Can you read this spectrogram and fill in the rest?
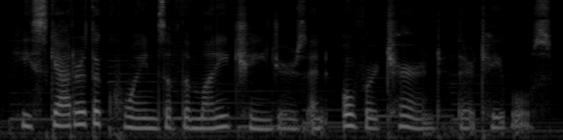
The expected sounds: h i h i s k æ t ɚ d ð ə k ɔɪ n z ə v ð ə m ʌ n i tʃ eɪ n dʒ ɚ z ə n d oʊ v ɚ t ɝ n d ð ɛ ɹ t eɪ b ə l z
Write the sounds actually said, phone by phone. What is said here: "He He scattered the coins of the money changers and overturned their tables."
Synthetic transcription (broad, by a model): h h i s k æ t ɚ d ð ə k ɔɪ n z ə v ð ə m ʌ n i tʃ eɪ n dʒ ɚ z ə n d oʊ v ɚ t ɝ n ð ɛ ɹ t eɪ b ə l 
